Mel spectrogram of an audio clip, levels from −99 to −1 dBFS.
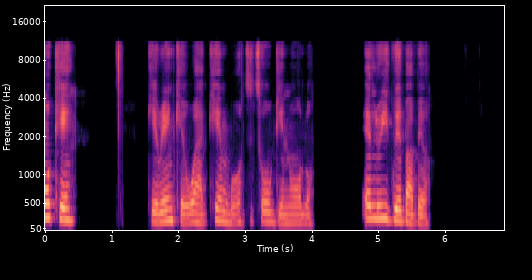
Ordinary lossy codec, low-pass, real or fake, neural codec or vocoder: none; 10.8 kHz; fake; codec, 24 kHz, 3.1 kbps, DualCodec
